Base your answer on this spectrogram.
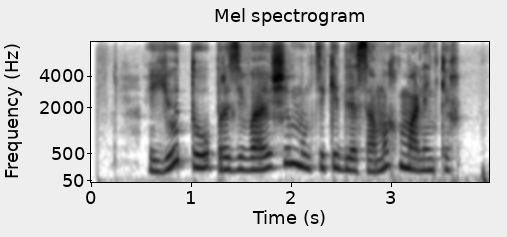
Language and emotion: Russian, positive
